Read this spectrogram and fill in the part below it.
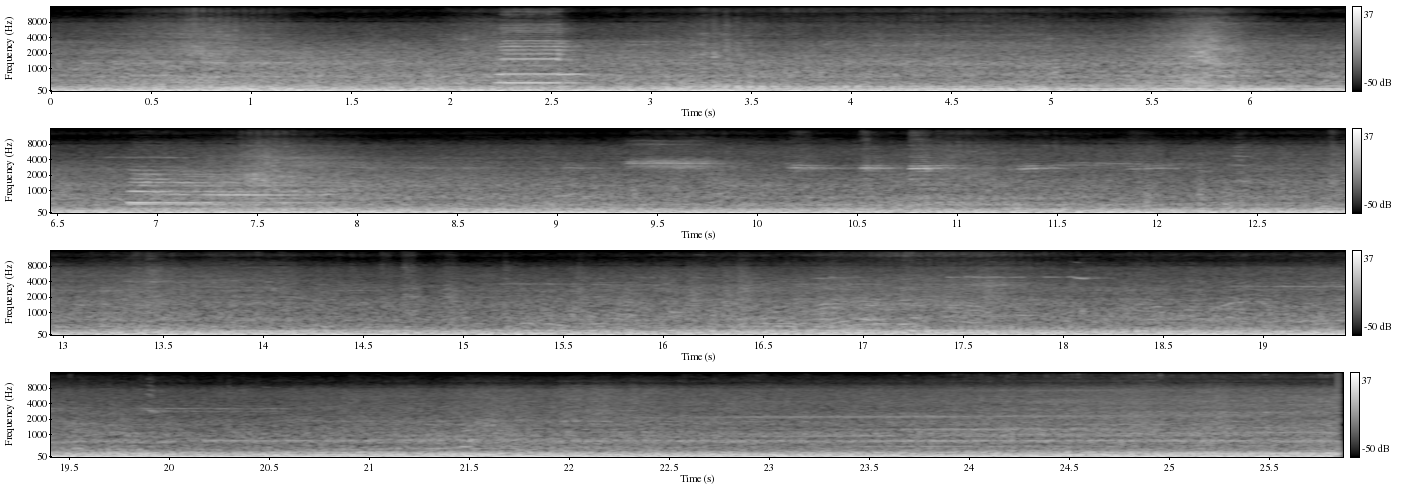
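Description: A car engine hums steadily with road rumble from inside the car.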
